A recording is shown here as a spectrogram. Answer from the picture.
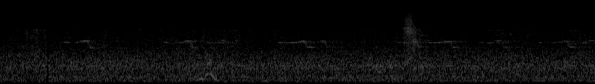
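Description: Faint outdoor ambience: a steady hiss with a few short, high bird chirps, and one brief sharper chirp about four seconds in.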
